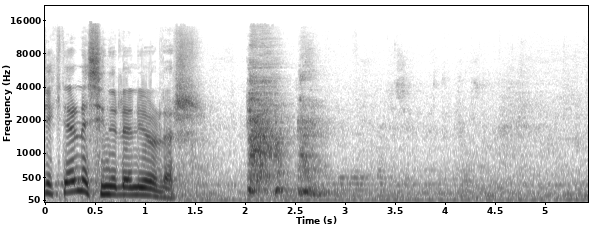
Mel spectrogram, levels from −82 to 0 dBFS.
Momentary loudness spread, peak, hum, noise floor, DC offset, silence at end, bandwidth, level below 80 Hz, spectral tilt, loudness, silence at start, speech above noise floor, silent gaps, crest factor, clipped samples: 26 LU; -6 dBFS; none; -39 dBFS; under 0.1%; 0 s; 15.5 kHz; -44 dBFS; -5.5 dB/octave; -18 LUFS; 0 s; 24 dB; none; 16 dB; under 0.1%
